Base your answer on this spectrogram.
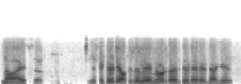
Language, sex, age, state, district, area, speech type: Kannada, male, 60+, Karnataka, Davanagere, rural, conversation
